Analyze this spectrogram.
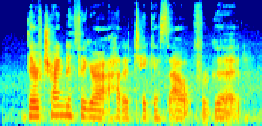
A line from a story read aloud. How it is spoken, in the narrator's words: she said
